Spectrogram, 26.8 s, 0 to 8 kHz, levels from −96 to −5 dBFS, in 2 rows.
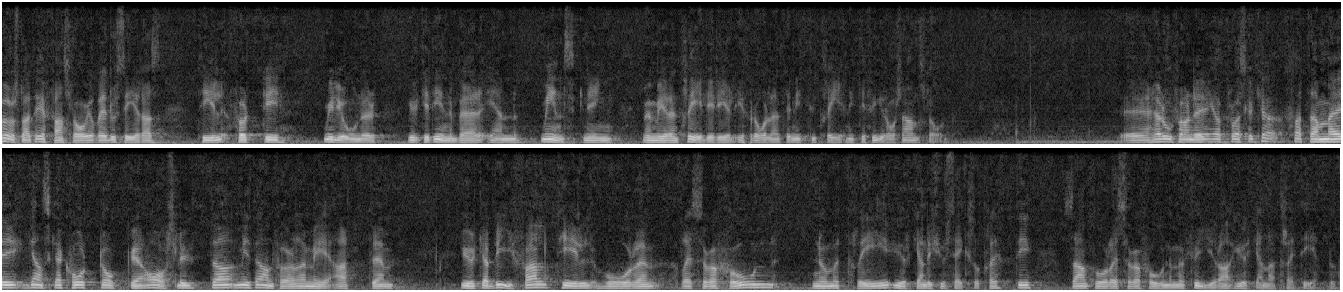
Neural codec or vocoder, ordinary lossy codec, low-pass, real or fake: codec, 16 kHz, 4 kbps, X-Codec, WavLM features, trained on Multilingual LibriSpeech; none; none; fake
